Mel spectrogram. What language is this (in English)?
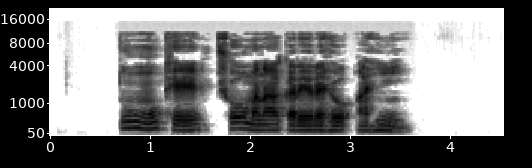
Sindhi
